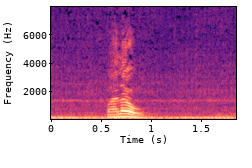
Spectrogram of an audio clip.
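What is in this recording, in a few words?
"belau", Teotitlán del Valle Zapotec; eye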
